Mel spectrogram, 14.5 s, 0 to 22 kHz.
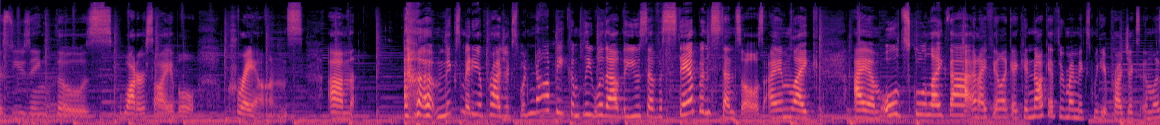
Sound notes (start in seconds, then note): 5.1 laughs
